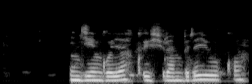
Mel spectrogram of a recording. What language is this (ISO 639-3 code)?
kin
